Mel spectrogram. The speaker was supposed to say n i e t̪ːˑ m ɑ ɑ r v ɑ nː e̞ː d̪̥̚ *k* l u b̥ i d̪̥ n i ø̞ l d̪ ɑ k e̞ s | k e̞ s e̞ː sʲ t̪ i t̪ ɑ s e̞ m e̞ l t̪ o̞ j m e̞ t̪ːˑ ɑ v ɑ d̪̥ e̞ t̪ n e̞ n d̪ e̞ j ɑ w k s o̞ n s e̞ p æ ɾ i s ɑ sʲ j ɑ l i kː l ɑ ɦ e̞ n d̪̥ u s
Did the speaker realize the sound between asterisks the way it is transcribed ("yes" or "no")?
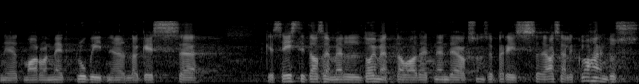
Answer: yes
